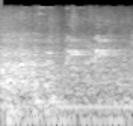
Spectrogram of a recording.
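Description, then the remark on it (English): A dog whimpers and gives a couple of short, high yips over a steady low background hum, moderately loud. “The dog doesn't want to read it.”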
